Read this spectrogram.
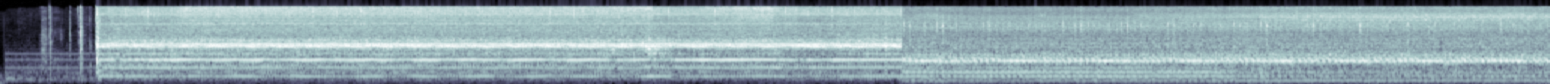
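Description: A metal lathe spins with a steady whirring hum.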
